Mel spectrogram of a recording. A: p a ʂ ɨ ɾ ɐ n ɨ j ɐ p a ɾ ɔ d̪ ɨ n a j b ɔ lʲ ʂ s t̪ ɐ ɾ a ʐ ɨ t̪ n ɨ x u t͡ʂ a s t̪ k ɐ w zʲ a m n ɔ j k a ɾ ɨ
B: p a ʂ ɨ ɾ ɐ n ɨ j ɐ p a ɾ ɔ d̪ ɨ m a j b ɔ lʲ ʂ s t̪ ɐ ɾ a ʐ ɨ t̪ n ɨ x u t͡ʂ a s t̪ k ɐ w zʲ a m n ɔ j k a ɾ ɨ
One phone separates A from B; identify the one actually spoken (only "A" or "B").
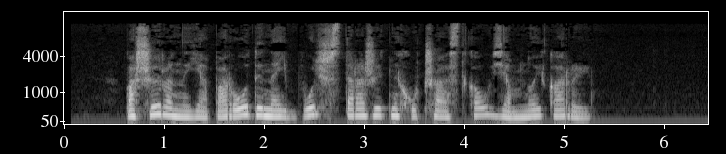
A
